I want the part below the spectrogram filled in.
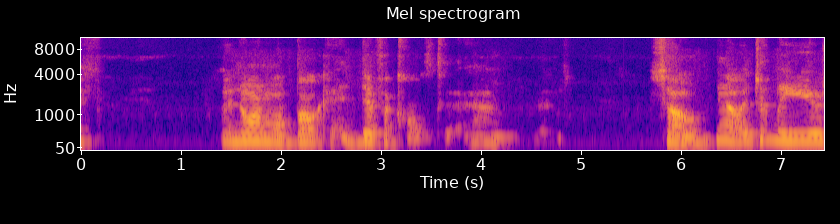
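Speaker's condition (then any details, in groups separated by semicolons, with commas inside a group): Cerebral palsy; reliable voice, uses voice control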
